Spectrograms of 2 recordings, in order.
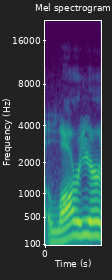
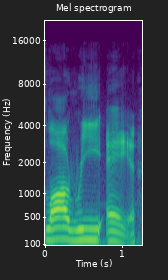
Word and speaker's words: Laurier: Uh, Laurier is what I said. It's Laura. Uh, source.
